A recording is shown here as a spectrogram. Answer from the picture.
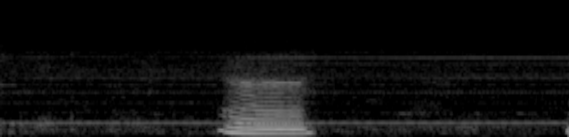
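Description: Steady electrical hum with faint hiss under a pause in speech; a man's hesitant "ah, uh" about halfway through.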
